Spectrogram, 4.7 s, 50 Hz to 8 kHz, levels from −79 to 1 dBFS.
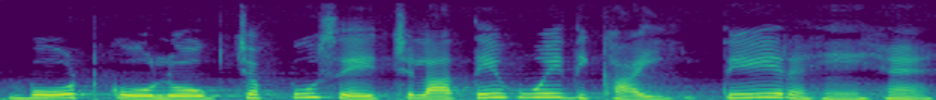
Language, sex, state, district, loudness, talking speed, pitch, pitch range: Hindi, male, Punjab, Fazilka, -14 LUFS, 140 wpm, 250 Hz, 215-285 Hz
